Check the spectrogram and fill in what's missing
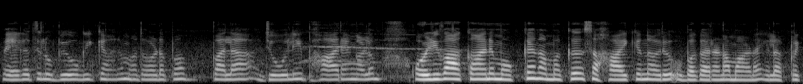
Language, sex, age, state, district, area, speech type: Malayalam, female, 30-45, Kerala, Palakkad, rural, spontaneous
